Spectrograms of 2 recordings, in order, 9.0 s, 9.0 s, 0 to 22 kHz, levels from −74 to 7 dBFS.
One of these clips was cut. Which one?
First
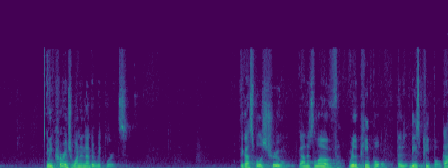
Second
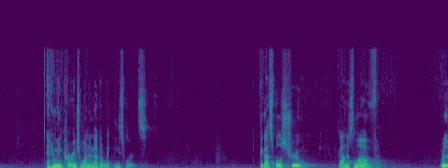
first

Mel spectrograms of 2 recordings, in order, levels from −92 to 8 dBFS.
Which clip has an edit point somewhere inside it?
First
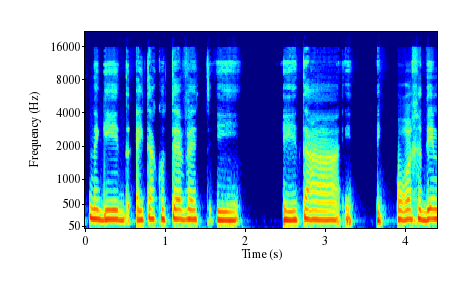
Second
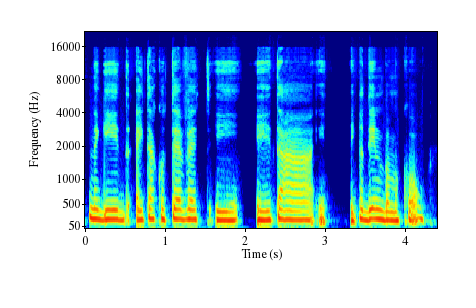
second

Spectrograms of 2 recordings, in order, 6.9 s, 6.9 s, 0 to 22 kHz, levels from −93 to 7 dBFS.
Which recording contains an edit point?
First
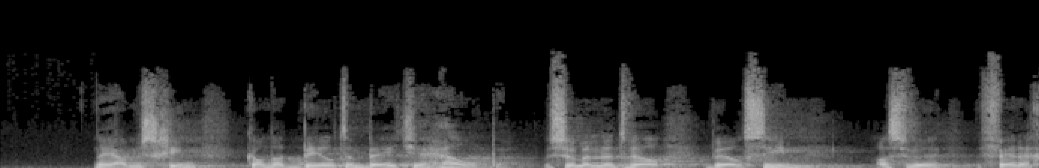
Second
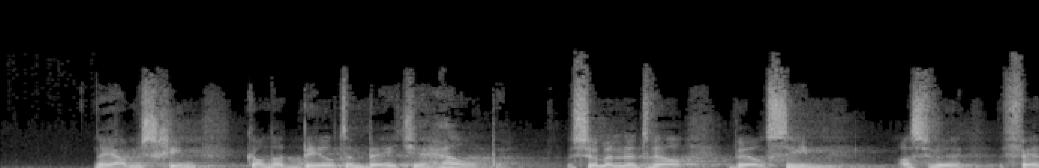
first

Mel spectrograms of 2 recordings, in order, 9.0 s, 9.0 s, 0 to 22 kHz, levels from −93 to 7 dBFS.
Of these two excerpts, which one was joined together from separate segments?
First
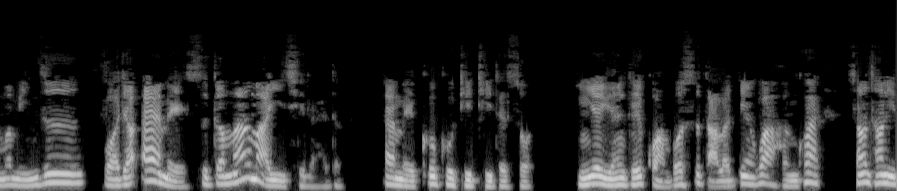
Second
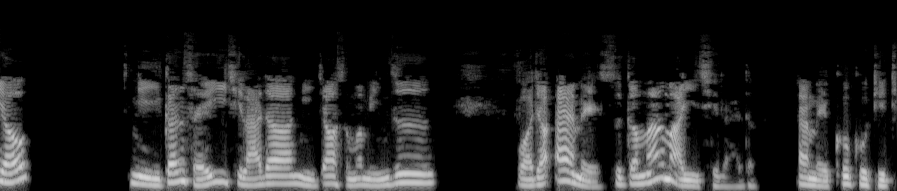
first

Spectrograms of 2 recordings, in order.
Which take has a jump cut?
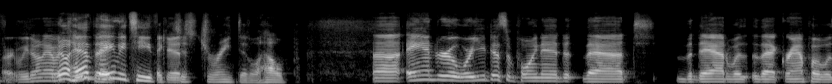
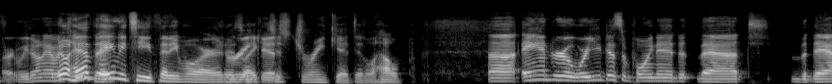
first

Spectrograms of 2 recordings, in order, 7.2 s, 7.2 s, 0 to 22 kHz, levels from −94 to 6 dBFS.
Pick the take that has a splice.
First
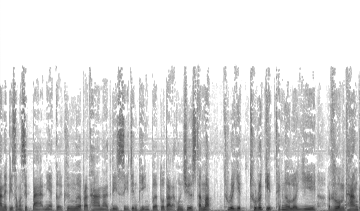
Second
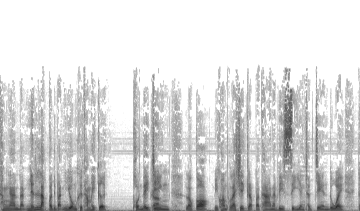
first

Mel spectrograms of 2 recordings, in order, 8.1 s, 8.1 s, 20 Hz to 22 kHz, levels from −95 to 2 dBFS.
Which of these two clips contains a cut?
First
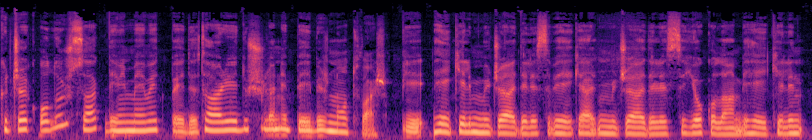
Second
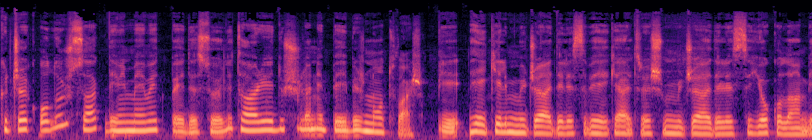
first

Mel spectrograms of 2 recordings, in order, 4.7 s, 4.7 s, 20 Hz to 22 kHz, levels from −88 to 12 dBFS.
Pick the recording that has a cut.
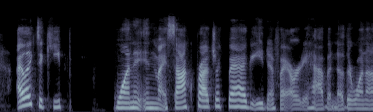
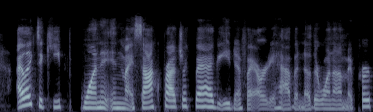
second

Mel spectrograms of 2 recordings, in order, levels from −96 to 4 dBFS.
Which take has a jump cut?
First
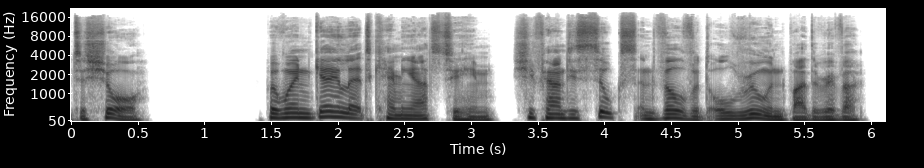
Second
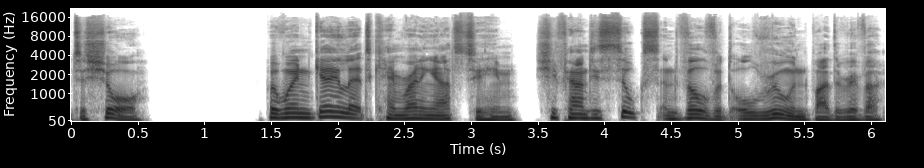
first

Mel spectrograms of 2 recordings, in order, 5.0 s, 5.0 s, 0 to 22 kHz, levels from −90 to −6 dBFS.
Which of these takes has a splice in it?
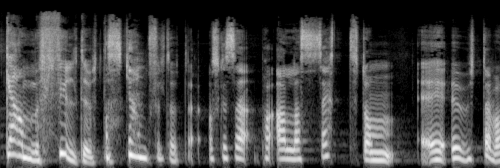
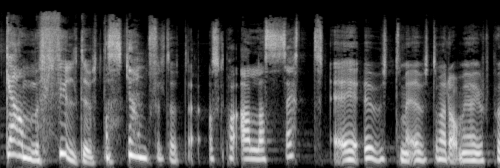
second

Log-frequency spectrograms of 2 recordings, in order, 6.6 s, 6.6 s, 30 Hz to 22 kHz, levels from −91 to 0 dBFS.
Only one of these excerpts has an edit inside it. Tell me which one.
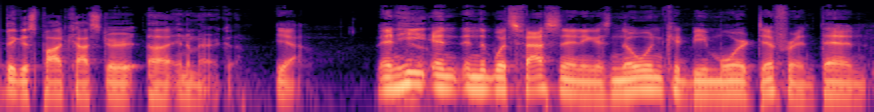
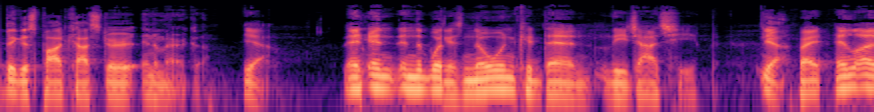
second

